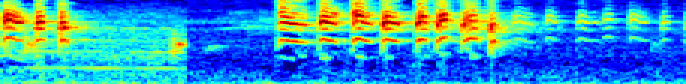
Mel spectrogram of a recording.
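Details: Vigorous song of a lesser green leafbird, kept as tutor material for cage birds: a short high trill, a brief pause, then a bright run of fast sharp chirps that fades into softer twitters.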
